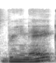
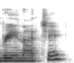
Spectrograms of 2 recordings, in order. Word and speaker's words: Brinache: It's Breenake or Breenash. It's been called a lot of things from different people, but it's pronounced Brinache. Oh, It, Brinache.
